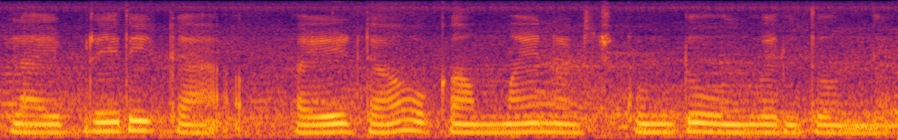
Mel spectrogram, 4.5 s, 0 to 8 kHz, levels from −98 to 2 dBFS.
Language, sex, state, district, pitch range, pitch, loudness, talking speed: Telugu, female, Andhra Pradesh, Sri Satya Sai, 170-185 Hz, 175 Hz, -15 LUFS, 95 wpm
